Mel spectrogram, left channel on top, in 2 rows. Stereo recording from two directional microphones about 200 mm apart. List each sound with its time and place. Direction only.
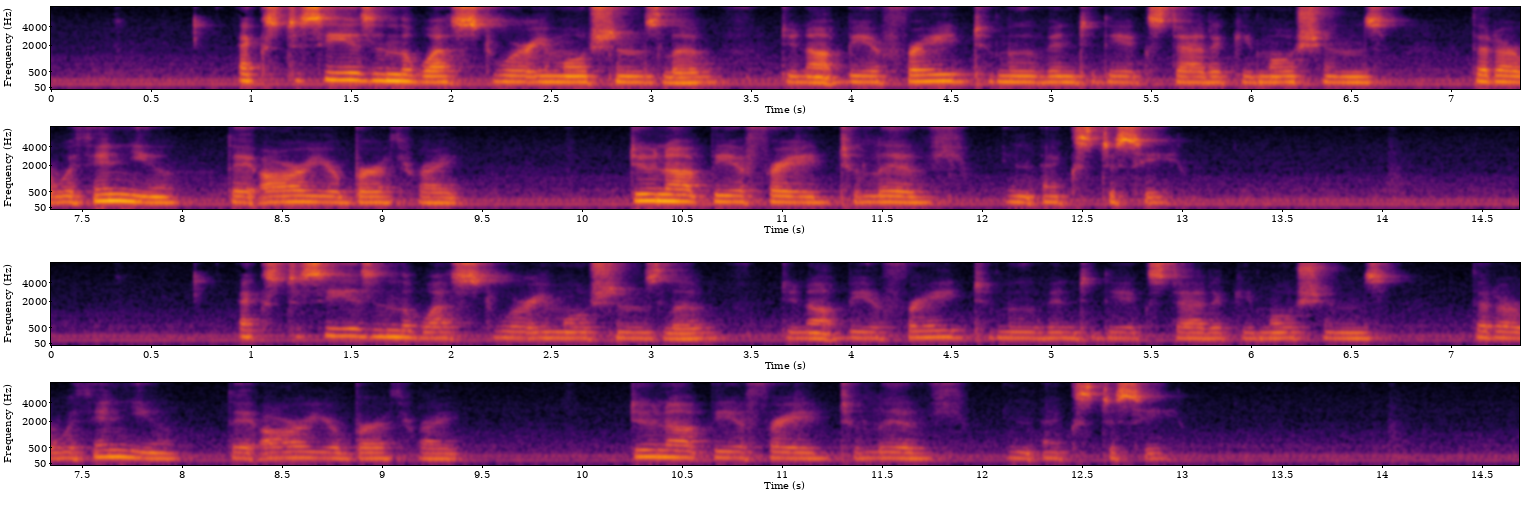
0.9 s speech: 40° left (ahead or behind)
